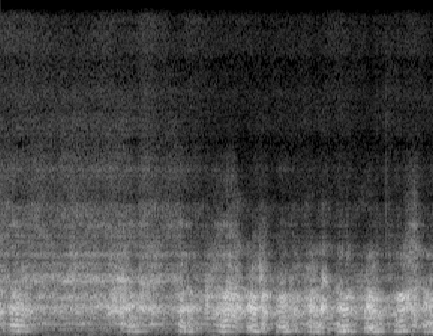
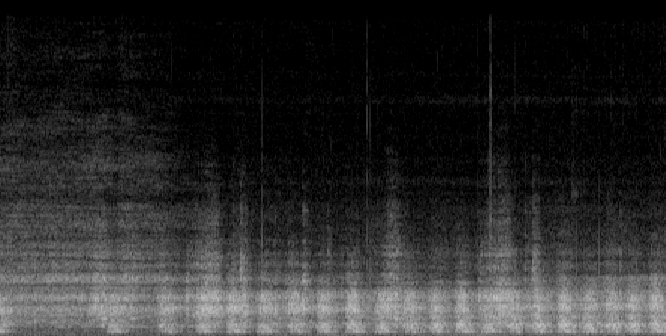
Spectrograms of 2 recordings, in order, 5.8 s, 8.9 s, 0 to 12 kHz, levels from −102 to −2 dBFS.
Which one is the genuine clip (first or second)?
second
